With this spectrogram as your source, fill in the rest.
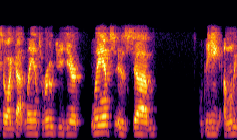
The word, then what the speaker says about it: Rougeux: It's French, so my dad will say Rougeux, but it's really Rougeux is how we said it.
